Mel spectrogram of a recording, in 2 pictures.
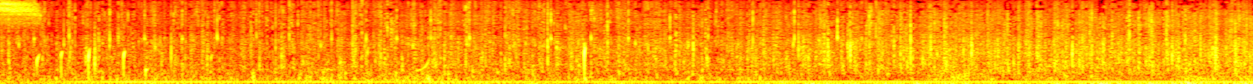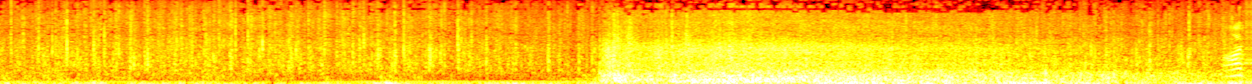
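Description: Steady rain hissing and pattering, building gradually and then swelling into a heavier, louder downpour near the end.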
